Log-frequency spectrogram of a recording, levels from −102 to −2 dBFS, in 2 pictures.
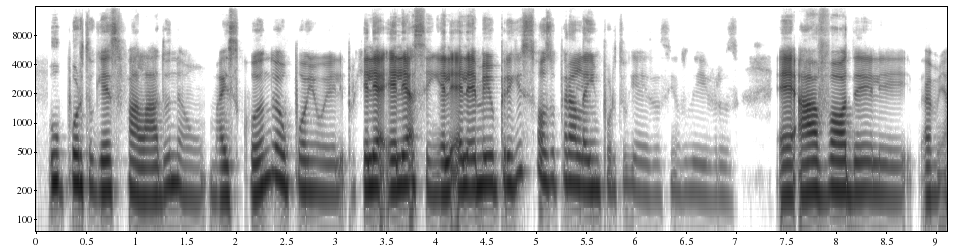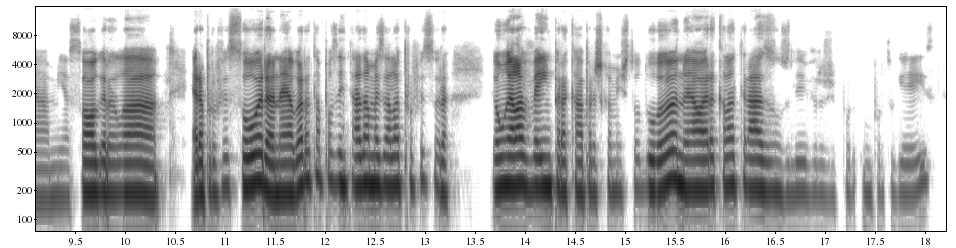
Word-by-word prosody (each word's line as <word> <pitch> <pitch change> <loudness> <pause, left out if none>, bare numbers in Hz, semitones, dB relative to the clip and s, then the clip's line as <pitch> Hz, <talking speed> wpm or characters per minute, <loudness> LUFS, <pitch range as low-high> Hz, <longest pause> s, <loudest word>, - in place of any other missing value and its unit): O 240 - +4
português 210 -3 0
falado 185 0 -2
não, 185 -4 -6
mas 180 0 -4
quando 220 +9 -1
eu 255 -4 +2
ponho 205 -3 -6
ele 190 +1 -12
porque 205 +1 -5
ele 215 - +7
é 220 - +5
ele 215 +2 +7
é 230 - +7
assim, 215 -5 -4
ele 195 - +5
é 205 - +3
ele 215 0 +5
é 215 - +4
meio 225 0 +3
preguiçoso 245 +1 -4
pra 240 0 -3
ler 215 -2 0
em 210 - 0
português, 205 -3 -16
assim, 185 +3 -25
os 190 -1 -22
livros. 180 -3 -23 0.4
Eh, 185 +1 +4
a 195 +2 +5
avó 200 +1 +2
dele, 190 -1 -6
a 175 - -6 0.3
a - - -18
minha 175 0 -17
sogra 195 +1 -1
ela 190 -1 0 0.3
era 190 +2 +2
professora, 220 +2 +1
né, 185 0 +2
agora 225 +6 0
tá 275 - -9
aposentada 235 -2 -2
mas 230 -1 +3
ela 225 0 -1
é - - -2
professora, 225 -3 -12 0.4
então 215 +1 0
ela 225 +1 +7
vem 220 0 +2
pra 205 -2 -5
cá 195 0 -6
praticamente 195 0 -11
todo 210 -1 -7
ano 235 +1 +3
é 205 - 0
a 205 - +2
hora 210 +1 +1
que 220 0 -16
ela 225 0 -2
traz 210 -3 -3
uns 195 -2 -11
livros 185 0 -18
de 180 0 -27 0.3
em 185 - -20
português, 190 +5 -22
205 Hz, 215 wpm, -24 LUFS, 190-225 Hz, 0.4 s, ele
